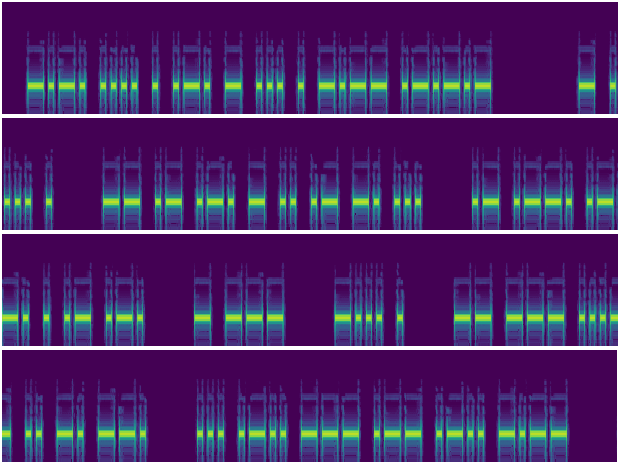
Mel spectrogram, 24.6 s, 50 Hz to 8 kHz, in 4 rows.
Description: Morse code, heard as a keyed tone, about 23 wpm, 700 Hz. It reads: CHERTSEY. THE MARTIANS APPEAR TO BE MOVING SLOWLY
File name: Book One / 14-Chapter 14 - 23 WPM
